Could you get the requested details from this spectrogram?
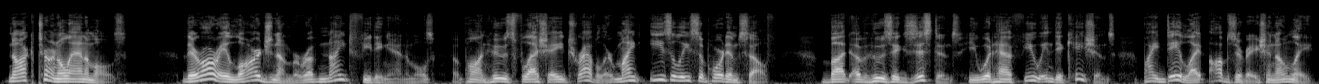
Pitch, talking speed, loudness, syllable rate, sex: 125 Hz, 145 wpm, -19 LUFS, 5.6 syllables/s, male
